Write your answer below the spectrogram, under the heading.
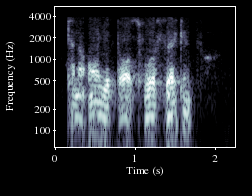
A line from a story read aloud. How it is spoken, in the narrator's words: I whisper in your ear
